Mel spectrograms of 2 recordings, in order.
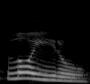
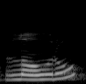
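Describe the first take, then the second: First: "loiro" devagar, com ditongo OI; variante com OI. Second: "louro" devagar, com ditongo OU; variante com OU. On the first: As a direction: marque o I de "loiro". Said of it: "pronunciando oi". ("loiro" dito lôi-ro) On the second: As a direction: marque o U de "louro". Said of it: "vai se alternar pronunciando oi". ("louro" dito lôu-ro) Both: Shown as a demonstration.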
